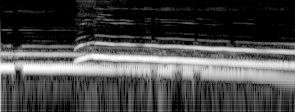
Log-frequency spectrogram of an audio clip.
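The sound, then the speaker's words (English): A wolf howls in one long, sustained note that swoops upward, then slowly sinks in pitch. The call is loud, with no voices over it. “In this portion of the show, we like to bring awareness to our Minnesota wolf population.”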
